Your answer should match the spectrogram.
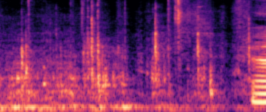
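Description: Die-cutting machine rolling a plate sandwich through its rollers: a run of irregular light clicks and creaks over a low rumble that fades about halfway through.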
